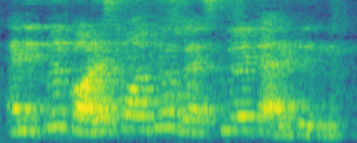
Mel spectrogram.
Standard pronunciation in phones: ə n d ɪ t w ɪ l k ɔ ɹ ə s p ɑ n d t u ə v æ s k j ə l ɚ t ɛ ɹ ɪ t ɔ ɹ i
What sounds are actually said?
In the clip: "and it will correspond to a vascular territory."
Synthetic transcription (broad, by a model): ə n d ɪ t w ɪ l k ɔ ɹ ə s p ɑ n d t u ə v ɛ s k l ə ɚ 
